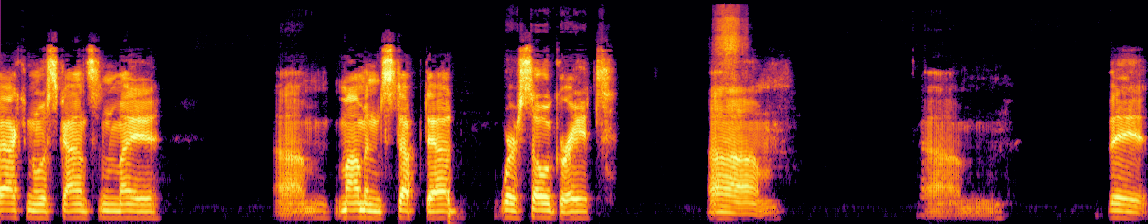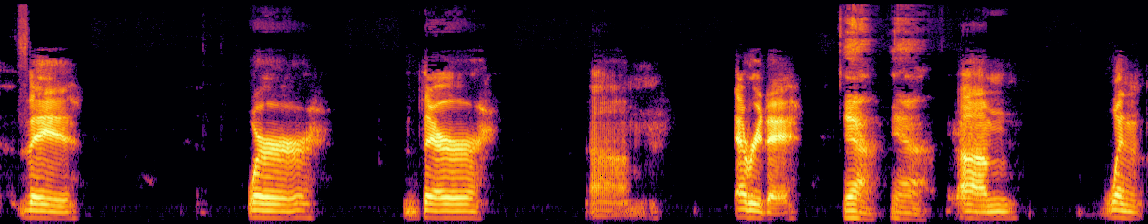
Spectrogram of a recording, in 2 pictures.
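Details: Female stroke survivor with aphasia after her stroke.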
